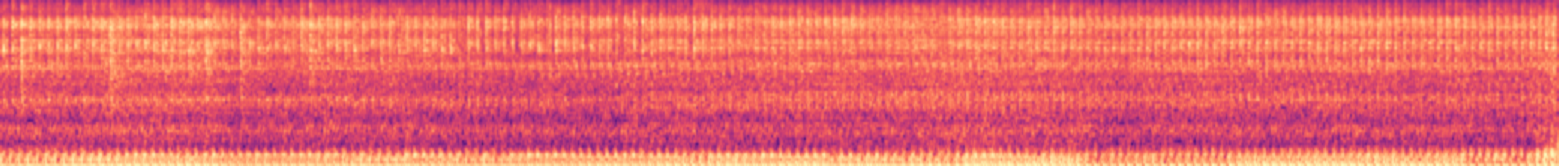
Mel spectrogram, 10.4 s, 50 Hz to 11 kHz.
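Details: Honda CRF150 single-cylinder idle with an uneven, lumpy beat and some mechanical clatter on top; rough running, cause not evident.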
